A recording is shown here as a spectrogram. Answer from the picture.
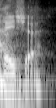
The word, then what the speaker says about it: Tayshia: Tayshia.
